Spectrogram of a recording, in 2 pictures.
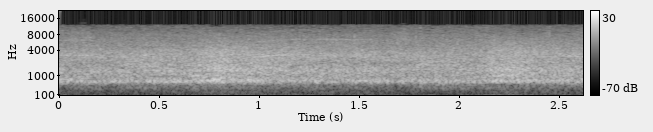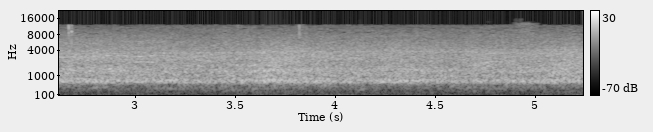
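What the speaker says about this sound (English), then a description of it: "And here comes the noise. This crowd is trying to inspire this defense to make a big red zone stop." A football stadium crowd at a Miami vs South Carolina game roars to urge on the defense before a red zone stand, a dense, loud, unbroken wall of noise.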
